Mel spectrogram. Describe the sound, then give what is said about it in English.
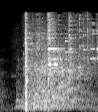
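A glass salad dressing bottle smashes with a sharp crash, followed by a spray of tinkling shards scattering and settling over the next second or so. “oh, sorry, I, I just smashed the salad dressing.”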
